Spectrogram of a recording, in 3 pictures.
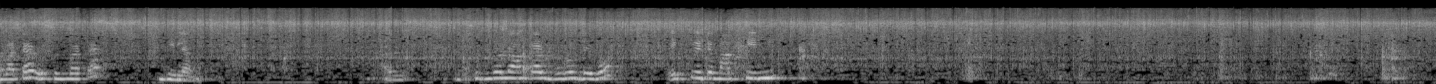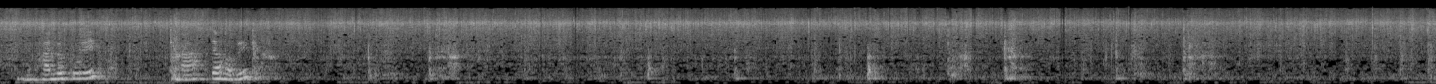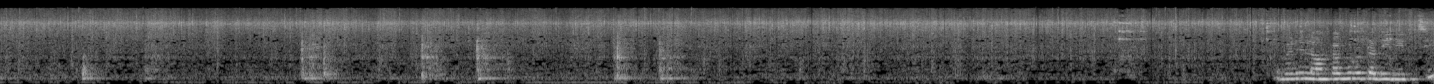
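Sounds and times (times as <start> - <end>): food sizzling in oil: 0.0 - 43.0
spatula knocking and scraping pan: 13.0 - 14.3, 18.0 - 19.2, 21.7 - 26.7, 31.7 - 32.2.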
